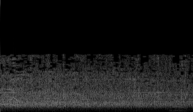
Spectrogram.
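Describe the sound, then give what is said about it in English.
An audience claps and shouts praise to the Lord together, a dense, steady roar of applause and voices that holds at an even, fairly loud level throughout without pause. “Can you give the Lord a bigger clap and a shout of praise?”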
